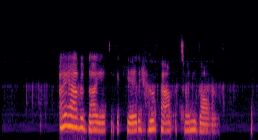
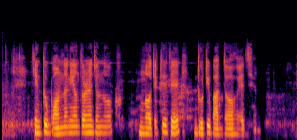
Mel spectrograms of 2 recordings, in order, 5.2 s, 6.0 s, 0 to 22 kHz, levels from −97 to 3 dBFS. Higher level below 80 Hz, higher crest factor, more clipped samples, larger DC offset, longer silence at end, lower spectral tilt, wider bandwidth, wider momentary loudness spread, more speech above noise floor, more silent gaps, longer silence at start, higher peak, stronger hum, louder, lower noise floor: second, -80 dBFS vs -58 dBFS; about the same, 20 dB vs 18 dB; neither; neither; about the same, 0.85 s vs 0.85 s; second, -5 dB/octave vs -7.5 dB/octave; first, 7.8 kHz vs 7 kHz; about the same, 16 LU vs 18 LU; about the same, 39 dB vs 37 dB; neither; first, 1.15 s vs 0.05 s; second, -16 dBFS vs -2 dBFS; neither; second, -33 LUFS vs -19 LUFS; first, -72 dBFS vs -56 dBFS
